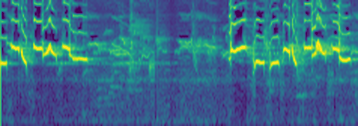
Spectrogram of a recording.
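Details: White-rumped shama (kacer) singing in the morning: a quick run of sliding whistled notes, a quieter stretch, then another lively burst of high whistles and chirps.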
